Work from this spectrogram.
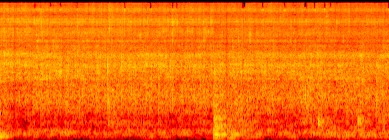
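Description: Dried fish hit hot oil with lightly fried onions and chilies, a steady close sizzle and crackle with a brief stirring scrape midway and no talk.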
